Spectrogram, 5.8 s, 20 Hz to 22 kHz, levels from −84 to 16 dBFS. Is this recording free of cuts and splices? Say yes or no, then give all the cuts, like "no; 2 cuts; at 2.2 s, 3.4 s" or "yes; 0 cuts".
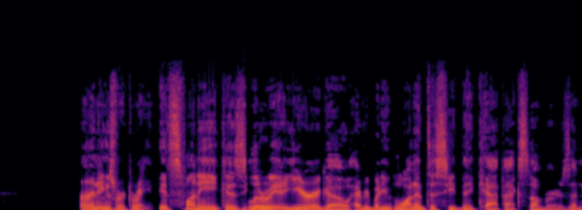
no; 3 cuts; at 1.5 s, 2.4 s, 3.9 s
